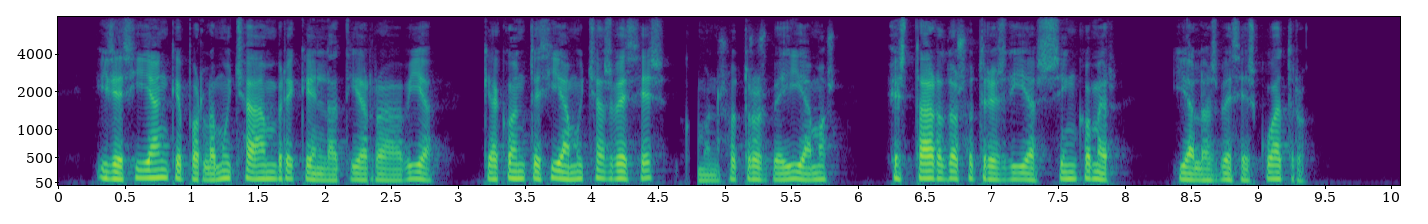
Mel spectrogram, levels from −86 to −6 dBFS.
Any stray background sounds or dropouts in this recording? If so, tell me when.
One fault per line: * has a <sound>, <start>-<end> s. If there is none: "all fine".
* has a dropout, 4.7-4.8 s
